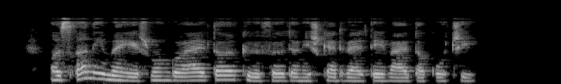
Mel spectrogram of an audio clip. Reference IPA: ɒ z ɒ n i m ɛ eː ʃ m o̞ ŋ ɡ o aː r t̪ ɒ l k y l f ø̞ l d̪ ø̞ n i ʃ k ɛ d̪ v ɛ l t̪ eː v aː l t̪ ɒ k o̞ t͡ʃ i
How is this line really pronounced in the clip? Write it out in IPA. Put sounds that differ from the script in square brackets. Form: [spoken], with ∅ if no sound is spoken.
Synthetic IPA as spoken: ɒ z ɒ n i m ɛ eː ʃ m o̞ ŋ ɡ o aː [l] t̪ ɒ l k y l f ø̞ l d̪ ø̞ n i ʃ k ɛ d̪ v ɛ l t̪ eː v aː l t̪ ɒ k o̞ t͡ʃ i

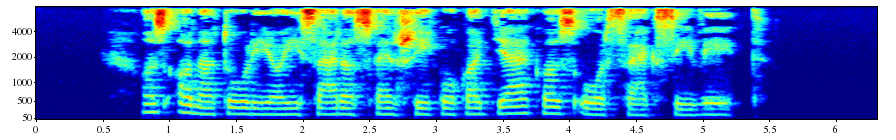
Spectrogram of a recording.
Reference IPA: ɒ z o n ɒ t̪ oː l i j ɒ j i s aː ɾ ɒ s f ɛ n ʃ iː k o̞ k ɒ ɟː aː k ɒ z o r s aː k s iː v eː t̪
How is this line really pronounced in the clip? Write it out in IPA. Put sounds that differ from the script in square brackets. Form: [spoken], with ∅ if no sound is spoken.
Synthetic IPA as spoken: ɒ z [ɒ] n ɒ t̪ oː l i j ɒ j i s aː ɾ ɒ s f ɛ n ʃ iː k o̞ k ɒ ɟː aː k ɒ z o r s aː k s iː v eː t̪

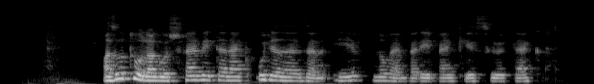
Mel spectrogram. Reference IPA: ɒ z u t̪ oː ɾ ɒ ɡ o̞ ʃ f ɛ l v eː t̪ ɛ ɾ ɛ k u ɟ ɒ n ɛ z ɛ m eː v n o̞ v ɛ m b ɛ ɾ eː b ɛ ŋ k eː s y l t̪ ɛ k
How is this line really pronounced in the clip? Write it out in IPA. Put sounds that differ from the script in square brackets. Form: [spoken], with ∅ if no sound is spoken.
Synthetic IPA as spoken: ɒ z u t̪ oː [l] ɒ ɡ o̞ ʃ f ɛ l v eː t̪ ɛ [l] ɛ k u ɟ ɒ n ɛ z ɛ [n] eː v n o̞ v ɛ m b ɛ ɾ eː b ɛ ŋ k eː s y l t̪ ɛ k

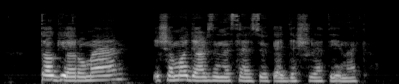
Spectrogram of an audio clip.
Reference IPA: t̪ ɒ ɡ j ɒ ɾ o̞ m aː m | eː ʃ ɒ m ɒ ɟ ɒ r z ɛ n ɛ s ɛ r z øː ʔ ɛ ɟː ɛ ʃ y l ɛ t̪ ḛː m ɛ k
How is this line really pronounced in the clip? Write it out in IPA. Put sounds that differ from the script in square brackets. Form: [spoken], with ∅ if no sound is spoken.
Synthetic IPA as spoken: t̪ ɒ ɡ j ɒ ɾ o̞ m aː [n] | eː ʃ ɒ m ɒ ɟ ɒ r z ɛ n ɛ s ɛ r z øː [k] ɛ ɟː ɛ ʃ y l ɛ t̪ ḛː [n] ɛ k

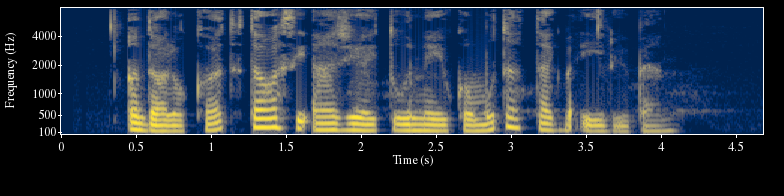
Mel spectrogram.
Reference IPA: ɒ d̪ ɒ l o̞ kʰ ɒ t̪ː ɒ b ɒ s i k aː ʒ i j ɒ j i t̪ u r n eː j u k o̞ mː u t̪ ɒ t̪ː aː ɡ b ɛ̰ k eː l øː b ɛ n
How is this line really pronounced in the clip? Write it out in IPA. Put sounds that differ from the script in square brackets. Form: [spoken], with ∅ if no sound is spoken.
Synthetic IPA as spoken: ɒ d̪ ɒ l o̞ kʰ ɒ t̪ː ɒ [v] ɒ s i [ʔ] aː ʒ i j ɒ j i t̪ u r n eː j u k o̞ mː u t̪ ɒ t̪ː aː ɡ b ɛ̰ [ʔ] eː l øː b ɛ n

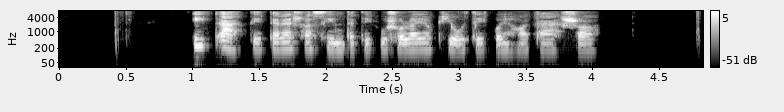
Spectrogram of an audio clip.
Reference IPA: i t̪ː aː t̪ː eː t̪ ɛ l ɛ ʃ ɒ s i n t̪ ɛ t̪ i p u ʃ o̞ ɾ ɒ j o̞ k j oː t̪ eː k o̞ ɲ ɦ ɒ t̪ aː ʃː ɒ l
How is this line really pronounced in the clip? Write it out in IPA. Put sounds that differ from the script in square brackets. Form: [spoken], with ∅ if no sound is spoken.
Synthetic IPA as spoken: i t̪ː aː t̪ː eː t̪ ɛ l ɛ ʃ ɒ s i n t̪ ɛ t̪ i [k] u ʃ o̞ [l] ɒ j o̞ k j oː t̪ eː k o̞ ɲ ɦ ɒ t̪ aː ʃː ɒ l

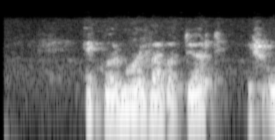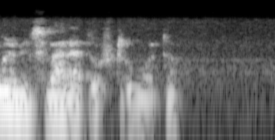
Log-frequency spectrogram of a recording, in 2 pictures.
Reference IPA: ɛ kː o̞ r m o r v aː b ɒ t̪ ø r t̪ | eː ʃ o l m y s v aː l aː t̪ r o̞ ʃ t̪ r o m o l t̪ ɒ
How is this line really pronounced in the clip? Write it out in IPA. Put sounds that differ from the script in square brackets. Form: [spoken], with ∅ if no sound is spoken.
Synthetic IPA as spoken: ɛ kː o̞ r m o r v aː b ɒ t̪ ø r t̪ | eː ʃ o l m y s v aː [ɾ] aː t̪ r o̞ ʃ t̪ r o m o l t̪ ɒ

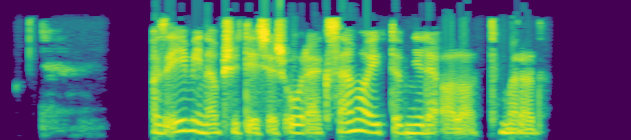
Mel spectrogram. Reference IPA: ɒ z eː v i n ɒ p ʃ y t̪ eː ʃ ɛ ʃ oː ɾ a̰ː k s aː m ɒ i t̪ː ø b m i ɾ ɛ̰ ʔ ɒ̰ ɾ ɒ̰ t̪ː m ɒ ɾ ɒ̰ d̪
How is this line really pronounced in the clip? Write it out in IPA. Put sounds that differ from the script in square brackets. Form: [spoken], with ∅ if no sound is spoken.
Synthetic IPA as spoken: ɒ z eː v i n ɒ p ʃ y t̪ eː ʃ ɛ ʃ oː ɾ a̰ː k s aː m ɒ i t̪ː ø b [ɲ] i ɾ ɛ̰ ʔ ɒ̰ [l] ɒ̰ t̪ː m ɒ ɾ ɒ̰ d̪

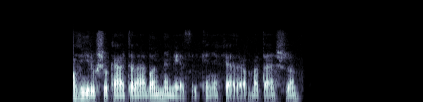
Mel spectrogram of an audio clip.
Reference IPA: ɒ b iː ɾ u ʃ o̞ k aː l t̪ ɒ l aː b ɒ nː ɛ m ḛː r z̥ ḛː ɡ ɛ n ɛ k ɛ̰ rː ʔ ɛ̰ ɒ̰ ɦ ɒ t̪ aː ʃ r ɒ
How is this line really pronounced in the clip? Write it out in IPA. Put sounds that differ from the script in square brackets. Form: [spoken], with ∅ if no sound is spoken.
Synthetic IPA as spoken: ɒ [v] iː ɾ u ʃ o̞ k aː l t̪ ɒ l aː b ɒ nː ɛ m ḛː r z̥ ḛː [k] ɛ [ɲ] ɛ k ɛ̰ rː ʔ ɛ̰ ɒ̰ ɦ ɒ t̪ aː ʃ r ɒ

